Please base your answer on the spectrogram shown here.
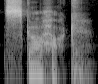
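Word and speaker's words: Scáthach: c a t h a c and the pronunciation is skah hawk. Okay, as far as I could tell that's according to a pronunciation expert on the interwebs, skahawk, but I don't know if that's accurate but anyway.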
